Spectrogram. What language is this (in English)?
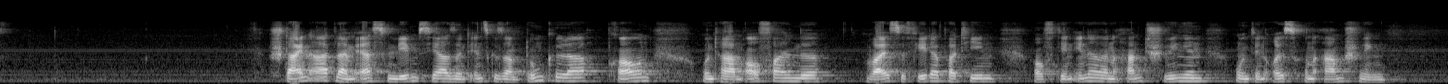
German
